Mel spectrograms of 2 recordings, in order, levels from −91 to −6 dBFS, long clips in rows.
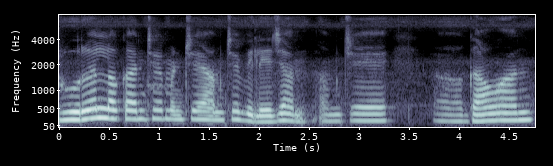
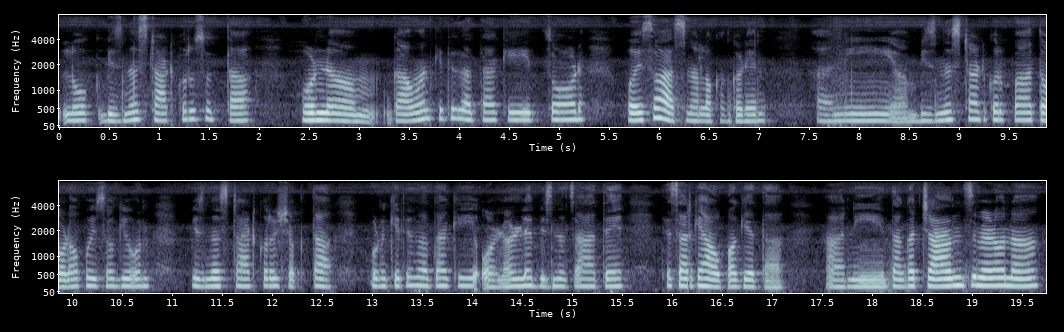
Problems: constant background noise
